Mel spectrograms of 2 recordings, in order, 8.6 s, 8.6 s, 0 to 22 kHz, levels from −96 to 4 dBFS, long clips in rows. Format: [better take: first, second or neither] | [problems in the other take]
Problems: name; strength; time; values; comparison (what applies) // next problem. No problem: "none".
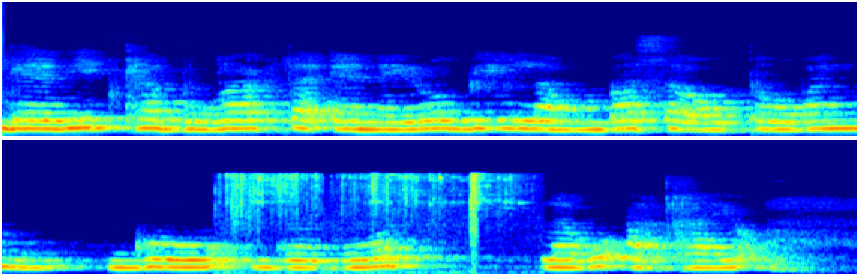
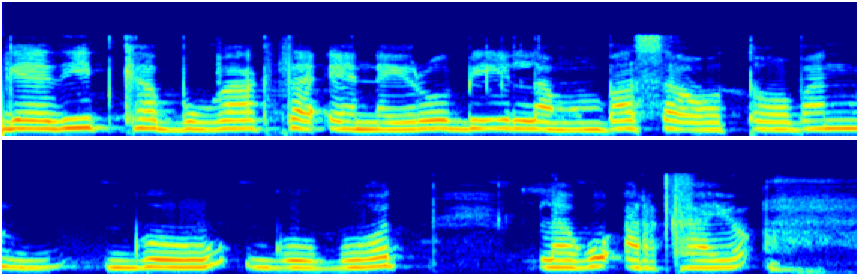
second | background sound (Keys jangling); 11 dB below the speech // room echo; dies away in 2.2 s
